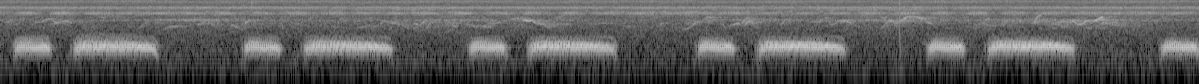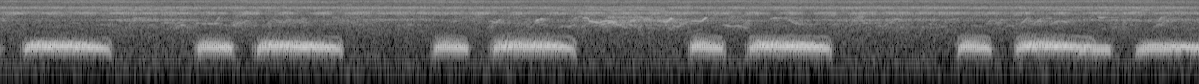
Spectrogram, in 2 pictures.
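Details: Long, steady run of spotted dove gù cooing from a trapping decoy, thổ pha nước voice: about a dozen low paired hoots, each a clipped note then a fuller coo, with faint bird chatter behind.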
